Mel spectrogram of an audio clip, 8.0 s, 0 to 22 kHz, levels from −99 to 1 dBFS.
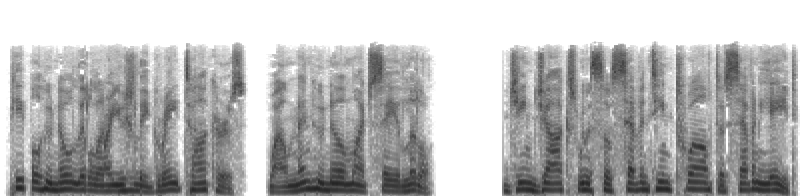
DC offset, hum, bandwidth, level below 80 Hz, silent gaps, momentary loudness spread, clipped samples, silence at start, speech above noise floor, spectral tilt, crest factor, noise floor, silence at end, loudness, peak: under 0.1%; none; 8.8 kHz; -48 dBFS; 2.48-2.64 s, 4.35-5.01 s; 7 LU; under 0.1%; 0.1 s; over 71 dB; -5 dB/octave; 12 dB; under -90 dBFS; 0.1 s; -19 LUFS; -6 dBFS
